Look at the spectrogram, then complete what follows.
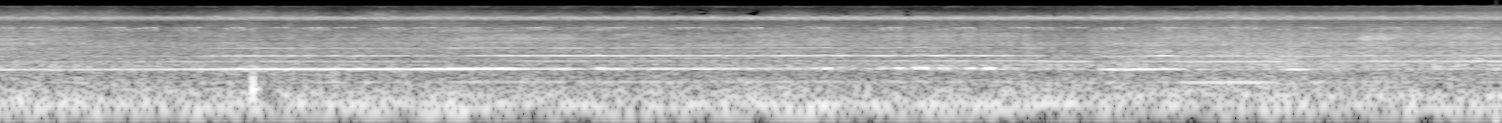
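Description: Faint, steady whine of a distant radio-controlled speedboat's motor, its pitch shifting slightly as the boat runs.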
